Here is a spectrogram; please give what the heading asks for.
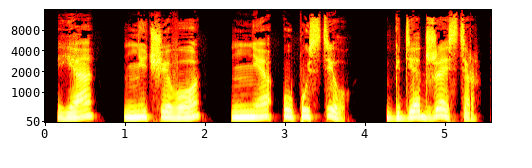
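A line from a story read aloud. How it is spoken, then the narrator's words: Growled. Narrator (Russian): прорычал тот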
